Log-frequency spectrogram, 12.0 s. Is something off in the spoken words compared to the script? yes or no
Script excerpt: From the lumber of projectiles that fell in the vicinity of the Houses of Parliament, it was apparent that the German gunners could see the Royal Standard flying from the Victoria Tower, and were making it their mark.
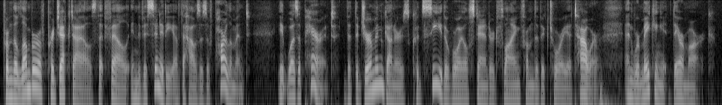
no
